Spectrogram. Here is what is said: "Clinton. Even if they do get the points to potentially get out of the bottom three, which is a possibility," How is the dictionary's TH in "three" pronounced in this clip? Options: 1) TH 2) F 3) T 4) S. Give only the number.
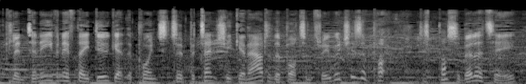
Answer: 1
